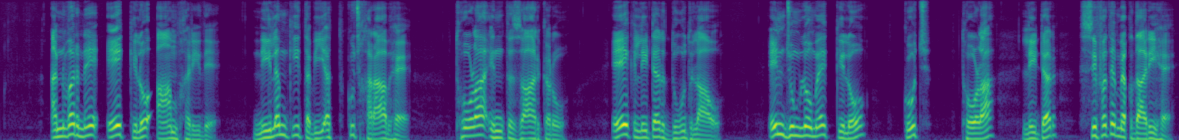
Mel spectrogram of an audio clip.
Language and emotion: Urdu, neutral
